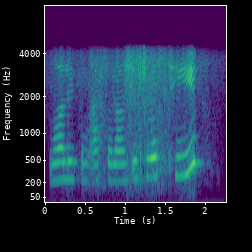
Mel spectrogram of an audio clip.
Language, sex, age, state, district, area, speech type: Kashmiri, female, 30-45, Jammu and Kashmir, Bandipora, rural, conversation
